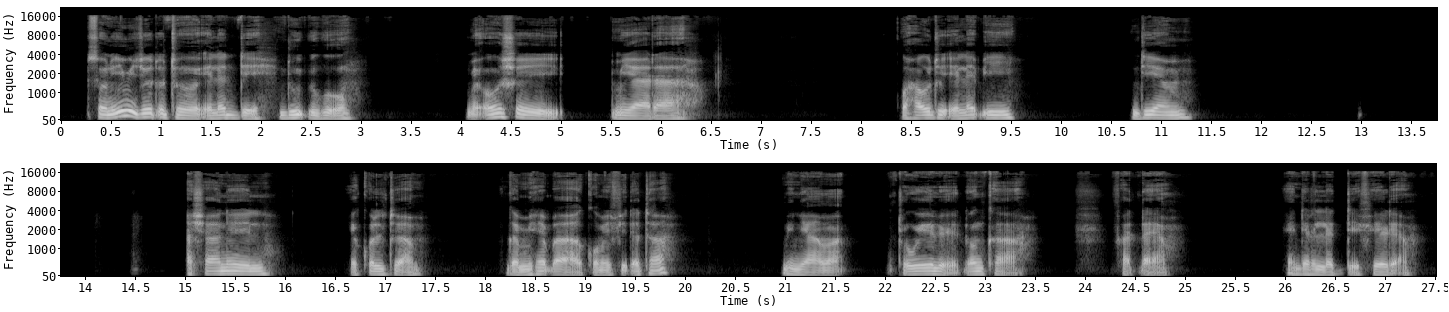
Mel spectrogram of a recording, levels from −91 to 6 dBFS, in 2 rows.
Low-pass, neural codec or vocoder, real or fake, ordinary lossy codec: 19.8 kHz; none; real; none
